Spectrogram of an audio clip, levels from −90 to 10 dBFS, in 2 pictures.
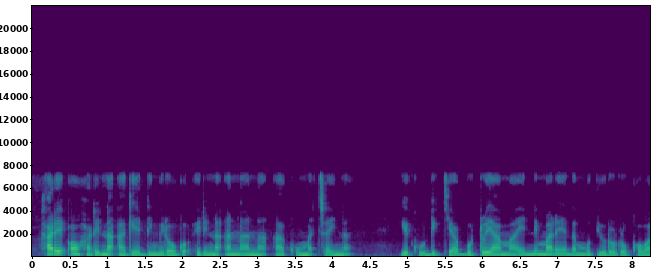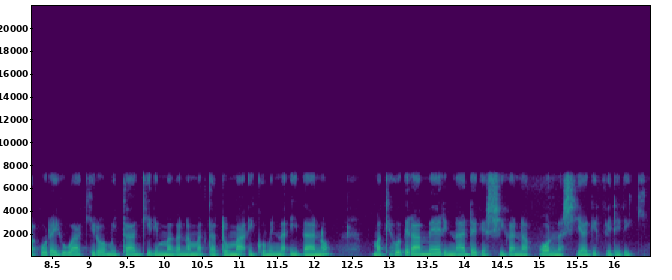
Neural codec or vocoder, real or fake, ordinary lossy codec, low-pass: none; real; none; 7.2 kHz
